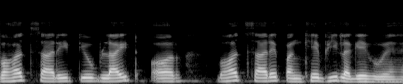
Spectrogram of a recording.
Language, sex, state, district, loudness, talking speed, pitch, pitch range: Hindi, male, Uttar Pradesh, Lucknow, -16 LUFS, 165 wpm, 150 Hz, 145-160 Hz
